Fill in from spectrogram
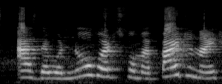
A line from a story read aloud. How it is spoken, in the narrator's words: he shouted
